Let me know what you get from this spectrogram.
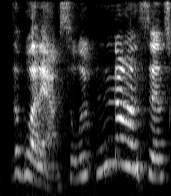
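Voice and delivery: loud, high scoffing outburst; indignant cry. A narrator's reading. Earthworm rejects the grasshopper's optimism, indignant cry. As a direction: explode in disbelief. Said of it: "cried the earthworm".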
